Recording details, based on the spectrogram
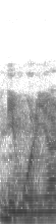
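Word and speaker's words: pneumonia: यहाँ निमोनिया में मैं एक बात बताना चाहता हूँ, पी वर्ड जो होता है, पी लेटर जो है वो साइलेंट होता है, इसे निमोनिया टर्म प्रोनाउंस किया जाता है।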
